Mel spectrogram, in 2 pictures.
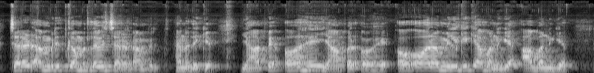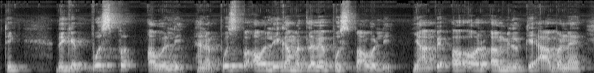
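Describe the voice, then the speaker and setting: Guy teacher going over slides step by step, highish voice, lots of room echo. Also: a little mellow. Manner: explains step by step, keeps adding "है ना" and "देखिए". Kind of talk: exam-prep grammar lesson over slides.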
